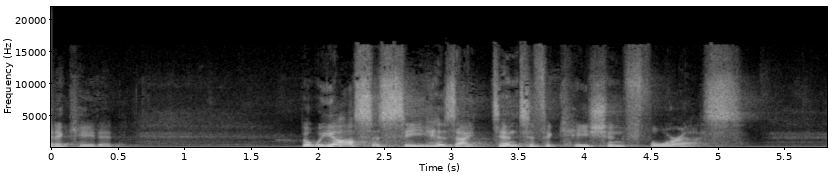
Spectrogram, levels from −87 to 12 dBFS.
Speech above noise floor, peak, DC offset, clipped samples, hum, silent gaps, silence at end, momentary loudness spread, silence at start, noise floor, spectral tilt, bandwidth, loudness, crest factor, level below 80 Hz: 25 dB; -4 dBFS; under 0.1%; under 0.1%; none; none; 0.25 s; 11 LU; 0 s; -44 dBFS; -4 dB/octave; 16.5 kHz; -18 LUFS; 18 dB; -44 dBFS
